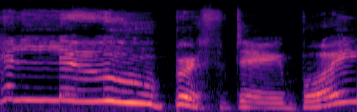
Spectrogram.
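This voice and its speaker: A loud, put-on character voice sits at an extremely high pitch. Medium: read story. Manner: loud, exuberant.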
